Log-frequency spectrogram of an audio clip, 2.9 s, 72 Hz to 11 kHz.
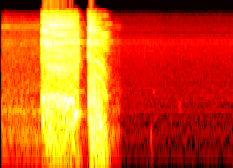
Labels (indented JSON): {
  "expert_labels": [
    {
      "quality": "good",
      "cough_type": "wet",
      "dyspnea": false,
      "wheezing": false,
      "stridor": false,
      "choking": false,
      "congestion": false,
      "nothing": true,
      "diagnosis": "lower respiratory tract infection",
      "severity": "mild"
    }
  ],
  "age": 35,
  "gender": "female",
  "respiratory_condition": false,
  "fever_muscle_pain": true,
  "status": "symptomatic"
}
